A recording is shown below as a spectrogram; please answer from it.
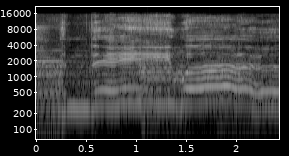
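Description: Small mixed church choir of men and women singing a slow hymn, holding long notes with vibrato that slide from one pitch to the next.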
